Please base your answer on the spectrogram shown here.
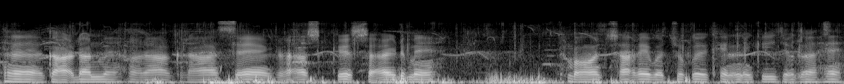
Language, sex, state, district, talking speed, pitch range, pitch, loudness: Hindi, male, Gujarat, Gandhinagar, 130 wpm, 105-115 Hz, 110 Hz, -19 LUFS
